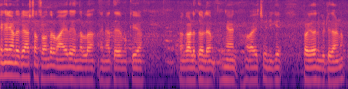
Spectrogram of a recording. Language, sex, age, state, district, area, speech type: Malayalam, male, 60+, Kerala, Alappuzha, rural, spontaneous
